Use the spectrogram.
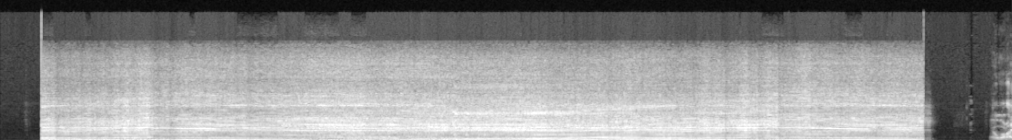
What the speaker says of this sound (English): there is something special about that cross-plane motor. When you back off the gas, the sound is unbelievable.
